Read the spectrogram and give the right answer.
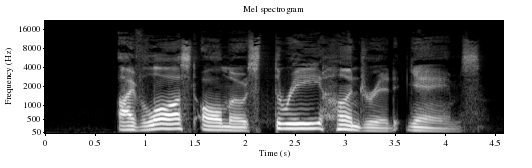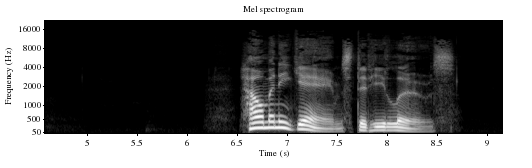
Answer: He lost almost 300 games.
